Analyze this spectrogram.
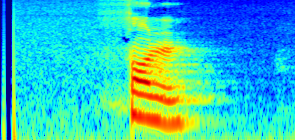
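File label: "full", Australian English; PictureDictionary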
